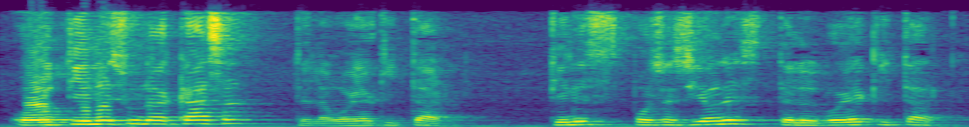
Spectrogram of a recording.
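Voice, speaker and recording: A man preaching a sermon as a pastor, earnest and emphatic, slowing down and pausing to stress his points. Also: on the high side, lively intonation, dark tone. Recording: echoey room, dull sound.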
